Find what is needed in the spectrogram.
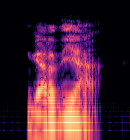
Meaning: An Occitan cowboy in the Camargue region of France
- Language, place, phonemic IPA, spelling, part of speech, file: Occitan, Béarn, /ɡaʁdjɑ̃/, gardian, noun, LL-Q14185 (oci)-gardian.wav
